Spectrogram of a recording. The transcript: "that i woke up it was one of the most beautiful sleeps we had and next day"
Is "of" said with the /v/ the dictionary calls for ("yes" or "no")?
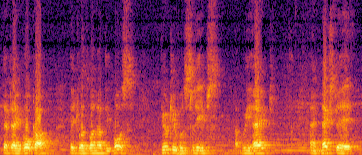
yes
